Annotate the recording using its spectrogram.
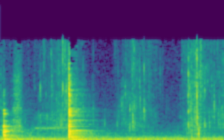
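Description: A utensil stirring thick, cheesy macaroni in a stainless steel saucepan, with wet mixing noise. Two sharp scrapes of the utensil against the pot, the louder about two-thirds of a second in.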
